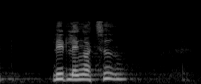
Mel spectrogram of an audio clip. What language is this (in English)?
Danish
